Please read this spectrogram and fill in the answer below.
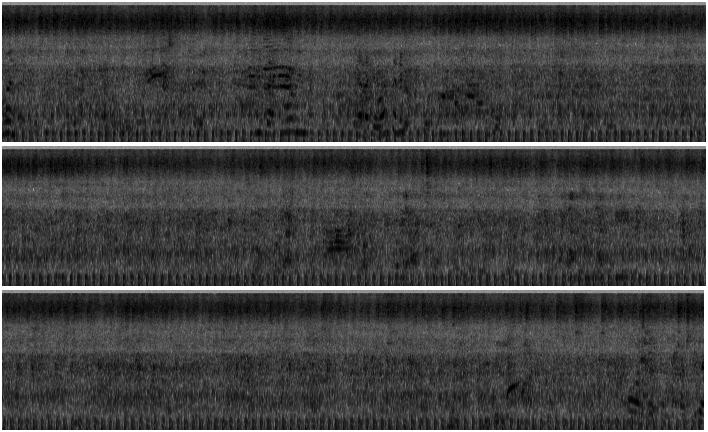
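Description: A small engine running steadily at idle, a constant low drone with an even pulse, under faint, low voices.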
